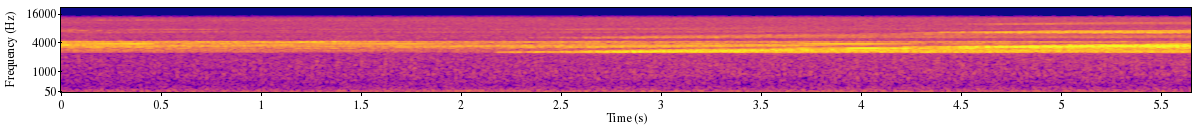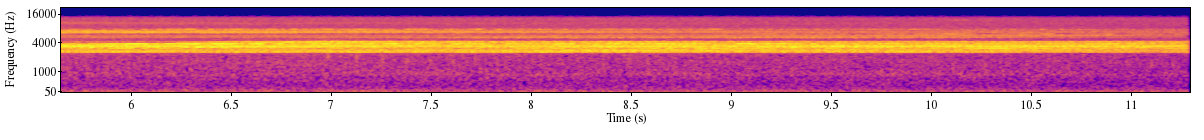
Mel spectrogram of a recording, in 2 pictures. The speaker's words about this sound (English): Also, it was loud enough that you can hear the sonar is essentially reflecting, echoing back and forth over the canyon walls.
